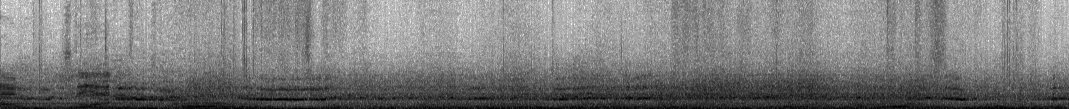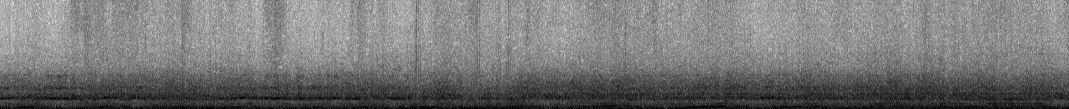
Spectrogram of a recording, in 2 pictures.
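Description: Car tyres squeal on tarmac as the car slides.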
